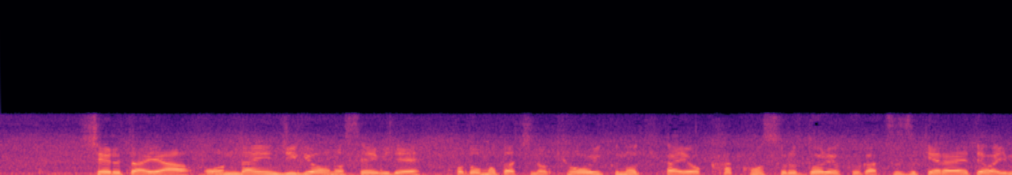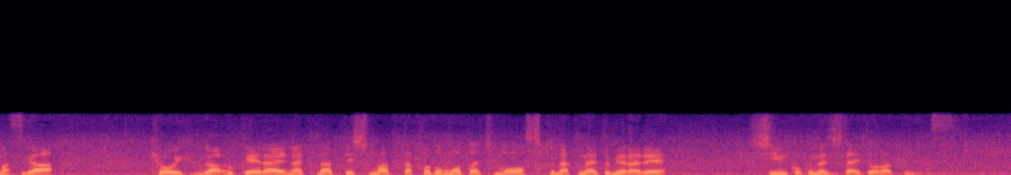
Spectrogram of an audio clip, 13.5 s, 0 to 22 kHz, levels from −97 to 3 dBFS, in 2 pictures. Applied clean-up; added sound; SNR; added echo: none; none; none; none.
